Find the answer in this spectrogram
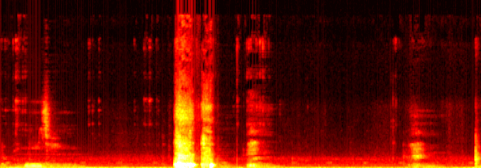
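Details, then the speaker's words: Two harsh coughs in quick succession from an adult with a cold and hoarse, broken voice, just woken up, in a quiet indoor room. "জানি আমার গলাটা কেমন sound বসে বসে গেছে গলা ভেঙে গেছে আমার হাতে ঠান্ডার"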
